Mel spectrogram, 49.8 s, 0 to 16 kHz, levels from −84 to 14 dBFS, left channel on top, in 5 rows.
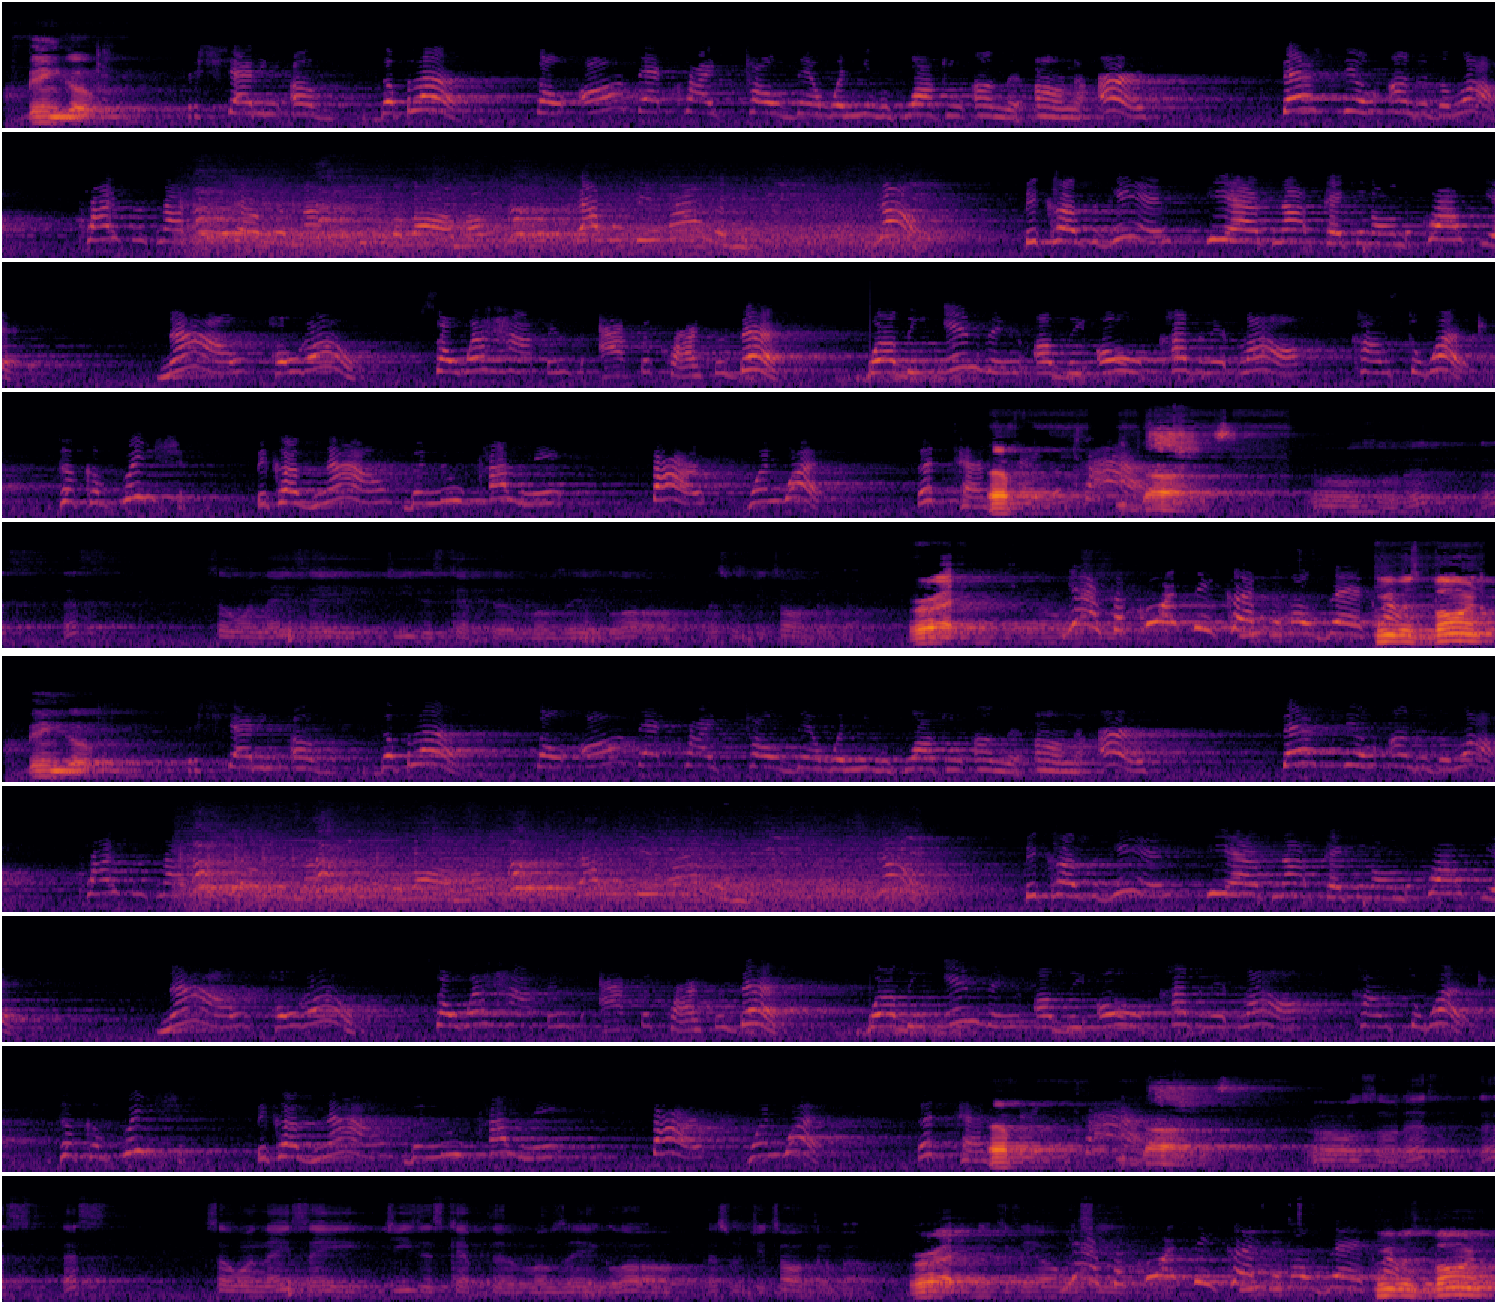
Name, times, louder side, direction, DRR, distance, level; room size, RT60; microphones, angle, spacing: voice 1, 0.2-0.7 36.4-36.6 37.3-38.1 45.9-46.2 49.0-49.7, left 4 dB, 85° left, 12 dB, 1.0 m, -24 dB
voice 2, 1.2-3.1 3.6-7.6 8.5-10.0 10.4-13.4 13.8-15.0 15.7-16.2 16.8-20.0 20.9-22.3 22.8-25.1 25.5-28.6 28.9-29.7 30.2-31.1 31.6-33.6 34.2-34.5 34.8-35.3 36.0-37.6 46.9-49.3, left 4 dB, 40° left, 10 dB, 1.4 m, -38 dB
sound 1, 11.1-16.1, right 1 dB, 30° right, 4.0 m, -38 dB
voice 3, 38.5-39.4 39.7-40.5 41.2-47.6 48.0-48.4, right 2 dB, 55° right, 5 dB, 2.2 m, -47 dB
27.5 x 21.0 x 8.2 m, 2.6 s
head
